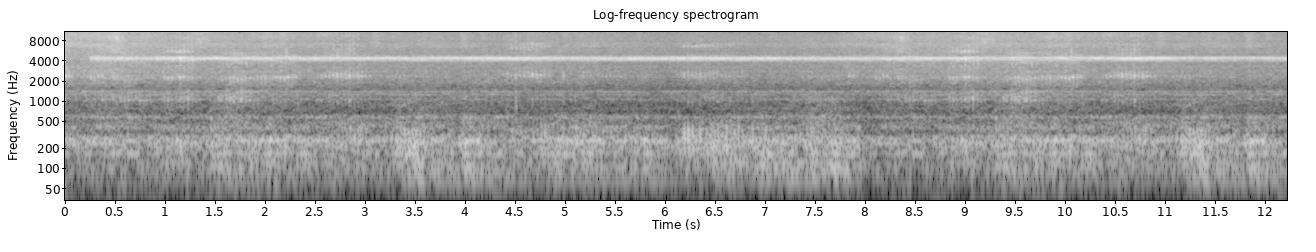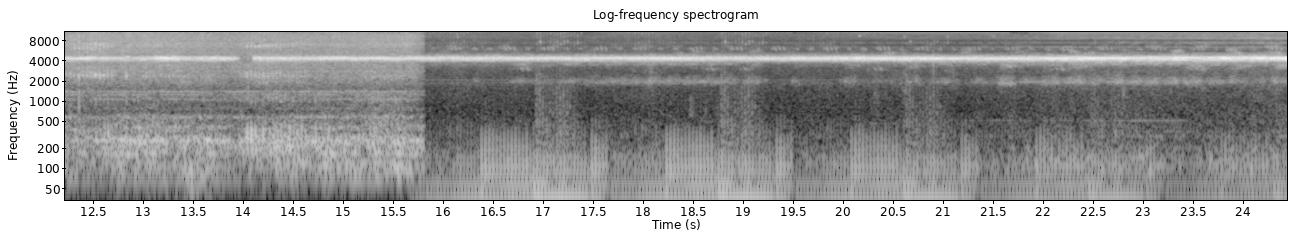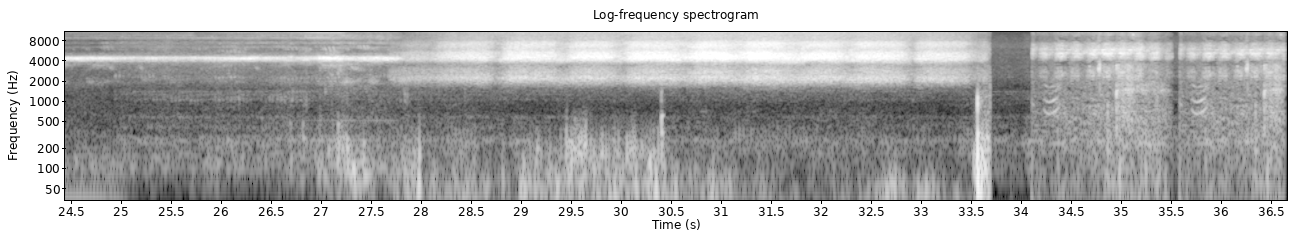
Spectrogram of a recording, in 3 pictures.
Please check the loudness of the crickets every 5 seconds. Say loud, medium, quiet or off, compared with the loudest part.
quiet, quiet, quiet, quiet, quiet, medium, loud, medium.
